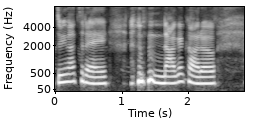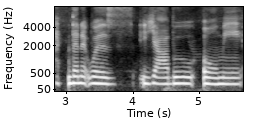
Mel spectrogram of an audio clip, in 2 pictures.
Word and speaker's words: Nagakado: which is Hiromatsu, then his son, who is Nagakado, which I was saying his name wrong the entire time last during our Well, last I episode.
